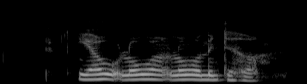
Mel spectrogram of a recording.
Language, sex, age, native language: Icelandic, male, 10, Icelandic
